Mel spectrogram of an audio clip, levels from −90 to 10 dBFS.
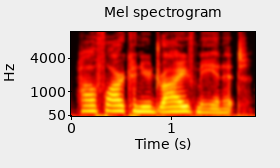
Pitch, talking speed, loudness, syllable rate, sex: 190 Hz, 260 wpm, -15 LUFS, 5.6 syllables/s, female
